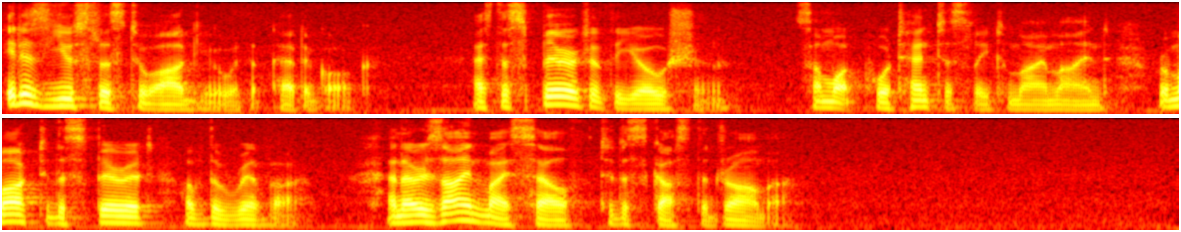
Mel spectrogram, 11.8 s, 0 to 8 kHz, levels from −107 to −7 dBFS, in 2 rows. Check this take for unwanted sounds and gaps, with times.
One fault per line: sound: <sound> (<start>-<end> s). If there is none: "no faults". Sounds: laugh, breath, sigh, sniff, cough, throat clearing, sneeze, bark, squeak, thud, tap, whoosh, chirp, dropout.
no faults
